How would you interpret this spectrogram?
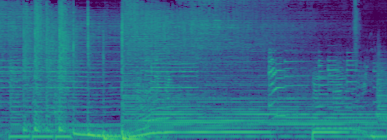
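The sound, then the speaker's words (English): Loud car engines rev and drone, their pitch dipping and climbing in repeated surges, as if vehicles are accelerating hard past the listener. No one speaks. “You can find cars like these on AutoTrader.”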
